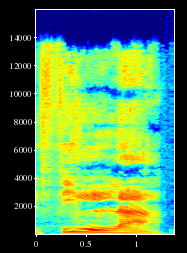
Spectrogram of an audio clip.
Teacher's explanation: Because that which is before it has kasra, and so the lam now is muraqqaq.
